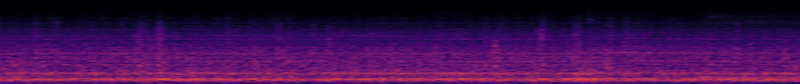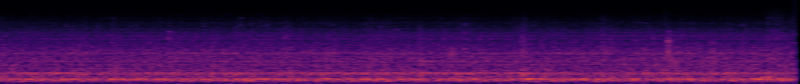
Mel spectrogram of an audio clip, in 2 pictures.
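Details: John Deere tractor pulling a power harrow in very wet conditions: steady drone with sharp, irregular clacks every second or two as stones strike the harrow tines.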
